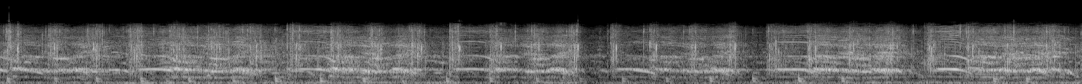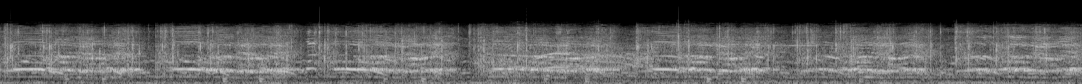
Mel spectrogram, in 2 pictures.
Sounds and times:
Singing: 0.0s - 21.6s.

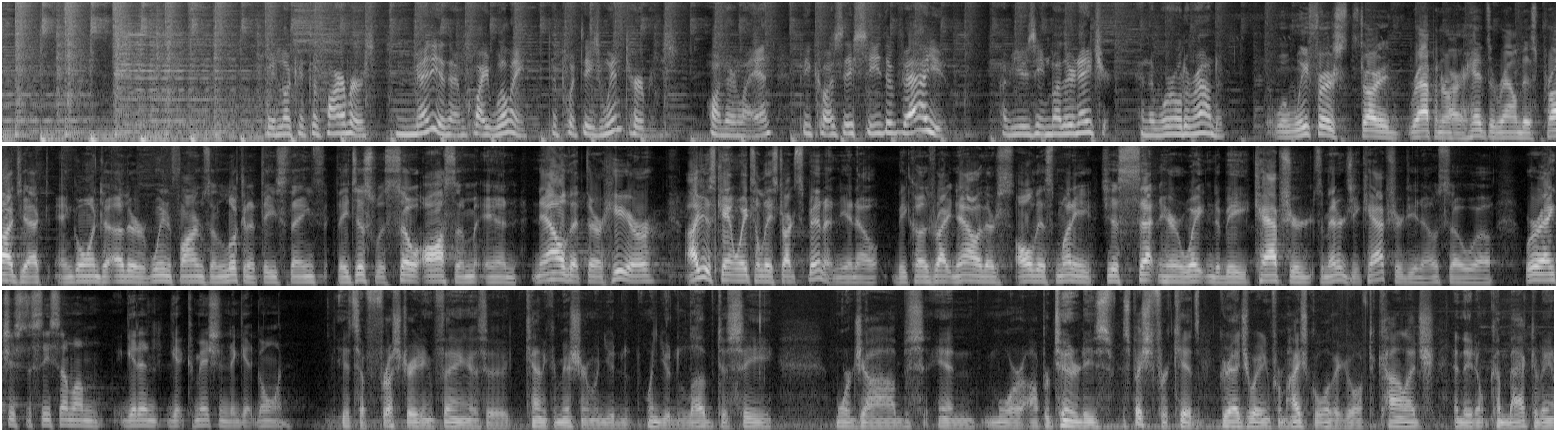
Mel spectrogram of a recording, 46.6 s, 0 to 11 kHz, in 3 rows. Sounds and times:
Music: 0.0s - 18.4s, 34.4s - 36.9s, 41.3s - 46.6s
Speech: 2.6s - 9.4s, 10.0s - 38.8s, 39.4s - 46.6s.

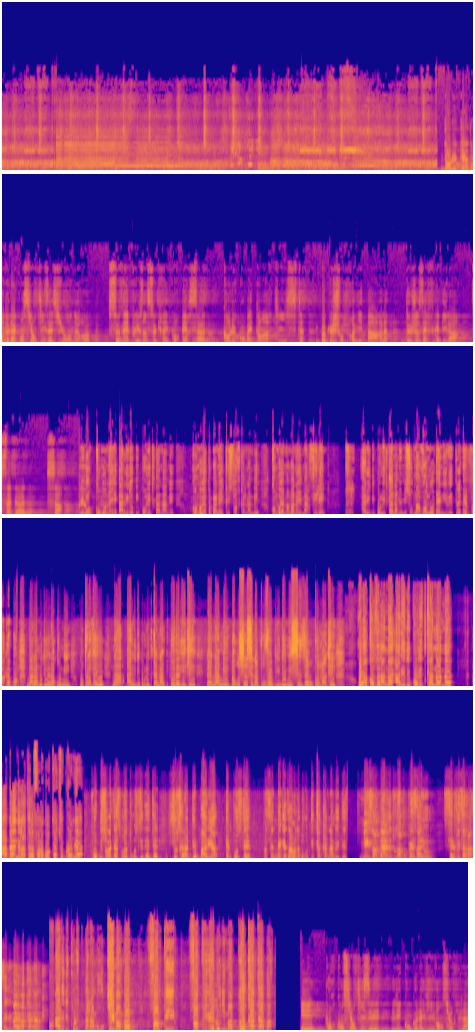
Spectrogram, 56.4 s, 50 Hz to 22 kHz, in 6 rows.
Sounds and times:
Speech: 8.8s - 56.4s.

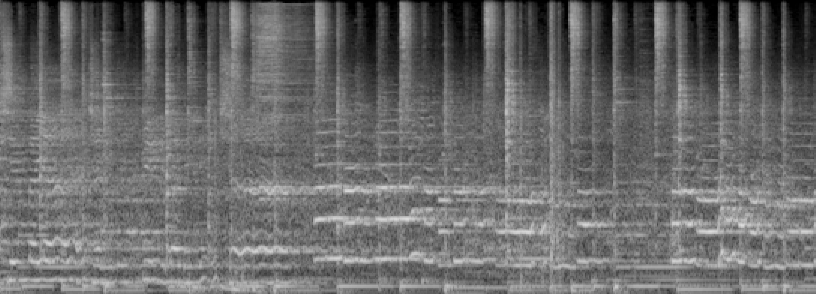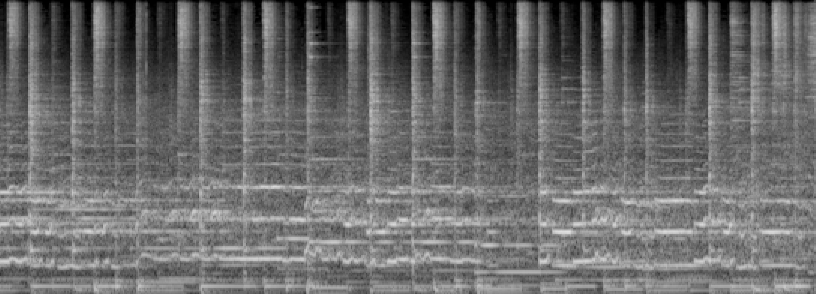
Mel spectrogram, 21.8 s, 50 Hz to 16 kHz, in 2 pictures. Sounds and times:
Wedding music: 0.0s - 21.7s.

